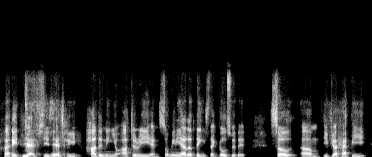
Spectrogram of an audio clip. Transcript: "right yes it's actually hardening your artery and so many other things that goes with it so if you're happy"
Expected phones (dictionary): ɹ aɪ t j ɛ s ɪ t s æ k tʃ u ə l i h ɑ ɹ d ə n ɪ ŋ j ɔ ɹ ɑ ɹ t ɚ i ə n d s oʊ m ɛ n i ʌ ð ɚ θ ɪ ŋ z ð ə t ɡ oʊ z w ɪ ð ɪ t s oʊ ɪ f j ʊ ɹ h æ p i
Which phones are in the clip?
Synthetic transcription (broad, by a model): ɹ aɪ t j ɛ ʃ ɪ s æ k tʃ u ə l i h ɑ d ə n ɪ ŋ j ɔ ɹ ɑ t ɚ i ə n s oʊ m ɛ n i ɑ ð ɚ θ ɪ ŋ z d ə t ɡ oʊ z w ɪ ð ɪ t s oʊ ɪ f j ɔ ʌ h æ p i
